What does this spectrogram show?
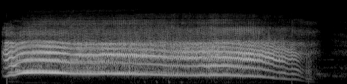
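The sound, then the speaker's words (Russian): A person imitates the Queen of Sheba screaming: one loud, sustained, high-pitched shriek held for about three seconds, its pitch sliding down as it breaks off at the end. “Она начала кричать.”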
